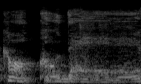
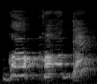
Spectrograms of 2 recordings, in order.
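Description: First: Slow low cluck. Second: Hen cluck. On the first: Hen clucking in the poem. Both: Acted.

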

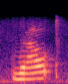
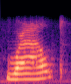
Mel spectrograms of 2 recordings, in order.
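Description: The two takes are said the same way.

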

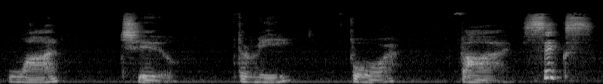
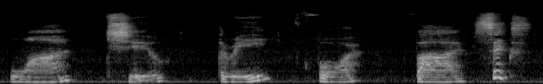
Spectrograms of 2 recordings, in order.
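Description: The two takes are said the same way.

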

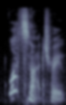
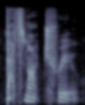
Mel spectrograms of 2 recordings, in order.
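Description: First: Said in the usual way. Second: Slow hushed whisper. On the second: A narrator's reading. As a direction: say it under breath. Quiet retort.

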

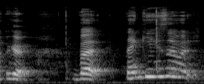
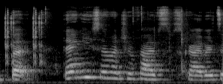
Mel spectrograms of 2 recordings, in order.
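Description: First: Thanks that come out sounding sarcastic; accidentally sarcastic. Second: Said in the usual way. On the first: Real, not acted. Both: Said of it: "This sounds so sarcastic".

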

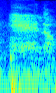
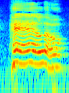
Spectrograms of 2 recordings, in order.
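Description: First: Hello whispered, no voice; whispered echo. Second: Hello sung high and loud; loud call. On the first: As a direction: breathe hello as a soft whisper. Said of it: "you sing 'em back to me". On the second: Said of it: "I'll sing 'em, you sing 'em back". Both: Shown as a demonstration.

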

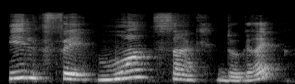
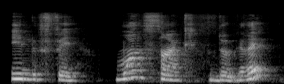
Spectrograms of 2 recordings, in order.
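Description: First: Il fait moins cinq degrés said slowly; teacher quizzing class with il fait moins cinq degrés; slow model sentence. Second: Il fait moins cinq degrés repeated slowly; teacher repeating Il fait moins cinq degrés for pupils; slow model sentence. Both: Shown as a demonstration. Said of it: "what does it mean if I say".

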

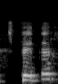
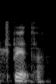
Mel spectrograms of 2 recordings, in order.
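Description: First: SPÄTER said "espeter", plain S and sounded final R; S simple, a la española. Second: SPÄTER said "shpeta", SH opening and open A ending; S como sh. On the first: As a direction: put an E before "später" and sound its R. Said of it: "No decimos später". ("später" como "espeter", con S normal) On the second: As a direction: start "später" with SH, soften the final R to A. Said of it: "sino que decimos später". ("später" como "shpeta", con sh) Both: Shown as a demonstration.

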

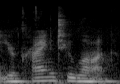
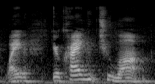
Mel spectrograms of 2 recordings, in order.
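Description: First: Slower, letting the words hang in disbelief; slow incredulous repeat. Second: Louder, mildly scolding parent's line; a hint of a stern parent, louder; mock scolding parent. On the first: Retold or imitated. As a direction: repeat it slowly so it sinks in. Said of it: "Imagine being told that". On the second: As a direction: imitate a parent telling a child off. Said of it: "in my childhood, it was like".

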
